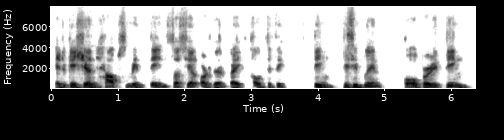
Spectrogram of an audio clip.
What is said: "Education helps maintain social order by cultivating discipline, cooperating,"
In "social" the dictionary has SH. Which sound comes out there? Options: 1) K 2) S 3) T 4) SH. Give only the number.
2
